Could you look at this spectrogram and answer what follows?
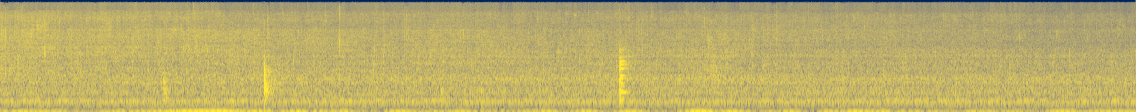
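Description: Squash sizzling and frying in a pan, a steady close crackle and hiss with two brief sharp clinks of a utensil against the pan, no talking.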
